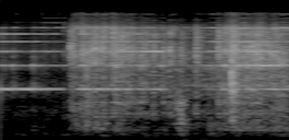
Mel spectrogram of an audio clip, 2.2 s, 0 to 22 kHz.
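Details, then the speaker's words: Trojan T-28 RC warbird after swapping a stripping aileron servo, powered up on the bench: quick whirring buzzes over a faint steady whine as servos sweep smoothly; normal servo operation after repair. "and it definitely looks like it's working correctly now"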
